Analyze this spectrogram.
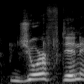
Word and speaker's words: Jorphdan: I have Jacob BUDZ with XP to level 3, the strikingly handsome Jorphdan, aka the PH is silent.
